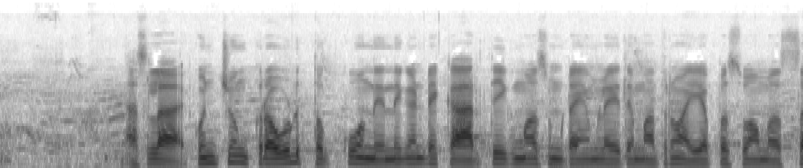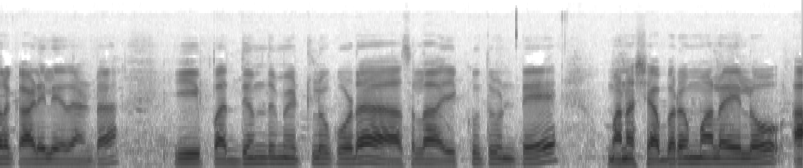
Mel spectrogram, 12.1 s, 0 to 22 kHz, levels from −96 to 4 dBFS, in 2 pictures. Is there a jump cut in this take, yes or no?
no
